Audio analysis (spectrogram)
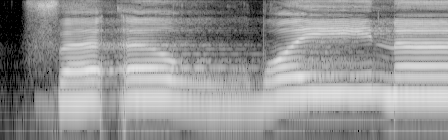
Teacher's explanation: Na dihukumi dengan mad tabi'i zahiri sebab ada alif yang sebelumnya berbaris fathah, maka huruf nun kita panjangkan 2 harokat.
